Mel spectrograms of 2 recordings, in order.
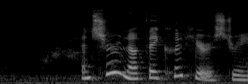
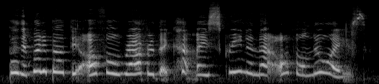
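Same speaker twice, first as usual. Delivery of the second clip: put-on high, loud, anxious child's voice; a scared girl pleading with her father; frightened little girl; 10 dB louder than usual. Phoebe still frightened.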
